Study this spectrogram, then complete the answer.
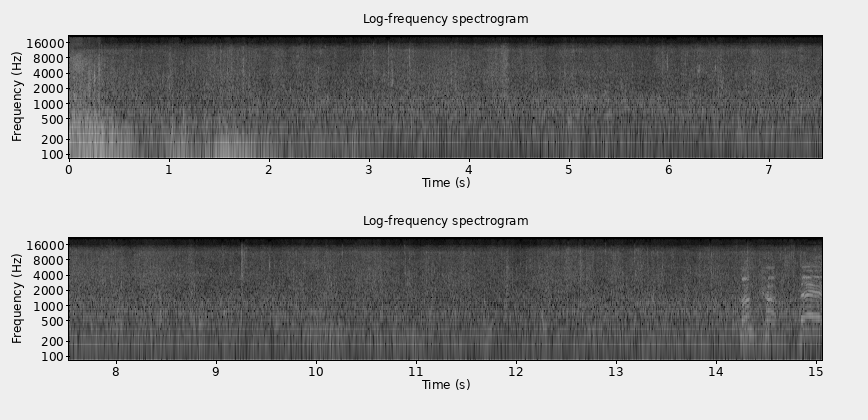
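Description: A sailing ship crossing the ocean in Assassin's Creed Valhalla, with steady broadband wash of waves and wind rushing over the hull, loud and continuous throughout, with a few faint voices mixed into the roar.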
